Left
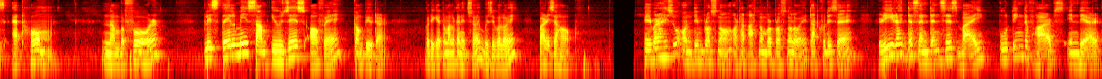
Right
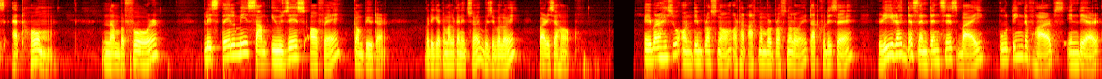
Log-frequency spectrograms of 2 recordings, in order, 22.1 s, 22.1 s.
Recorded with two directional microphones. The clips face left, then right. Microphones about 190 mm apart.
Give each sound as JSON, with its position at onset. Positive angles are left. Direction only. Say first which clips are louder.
{"t": 0.0, "sound": "speech", "louder": "right 6 dB", "side_deg": -35}
{"t": 2.0, "sound": "speech", "louder": "right 6 dB", "side_deg": -35}
{"t": 12.8, "sound": "speech", "louder": "right 9 dB", "side_deg": -45}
